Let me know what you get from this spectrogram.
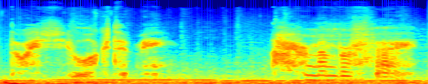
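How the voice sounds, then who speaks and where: A woman's voice: unhurried, whispered, lightly acted. A woman playing a weary, guilt-ridden weapons researcher recording a confessional, wry monologue for a video game. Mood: shaken, regretful. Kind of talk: scripted audio-log monologue in a video game. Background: loud game music.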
